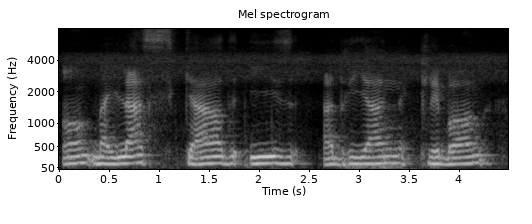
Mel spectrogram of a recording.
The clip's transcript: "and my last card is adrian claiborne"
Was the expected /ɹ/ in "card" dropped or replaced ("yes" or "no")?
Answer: no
